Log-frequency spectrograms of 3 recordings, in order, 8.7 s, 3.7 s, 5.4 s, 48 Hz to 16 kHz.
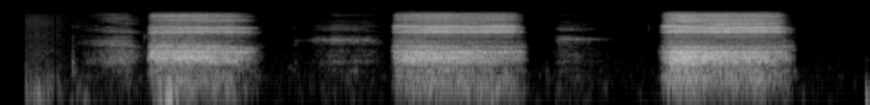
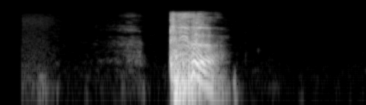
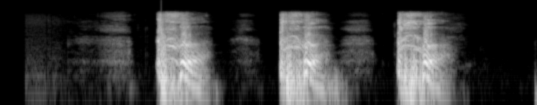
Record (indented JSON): {
  "exhalation_length": "8.7 s",
  "exhalation_amplitude": 8947,
  "exhalation_signal_mean_std_ratio": 0.56,
  "cough_length": "3.7 s",
  "cough_amplitude": 29418,
  "cough_signal_mean_std_ratio": 0.28,
  "three_cough_length": "5.4 s",
  "three_cough_amplitude": 32767,
  "three_cough_signal_mean_std_ratio": 0.39,
  "survey_phase": "beta (2021-08-13 to 2022-03-07)",
  "age": "45-64",
  "gender": "Male",
  "wearing_mask": "No",
  "symptom_runny_or_blocked_nose": true,
  "symptom_fatigue": true,
  "symptom_headache": true,
  "symptom_onset": "12 days",
  "smoker_status": "Never smoked",
  "respiratory_condition_asthma": false,
  "respiratory_condition_other": false,
  "recruitment_source": "REACT",
  "submission_delay": "0 days",
  "covid_test_result": "Negative",
  "covid_test_method": "RT-qPCR"
}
